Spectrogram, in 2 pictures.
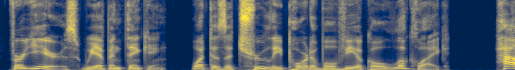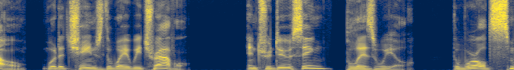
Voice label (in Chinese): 交通工具宣传, 沉稳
